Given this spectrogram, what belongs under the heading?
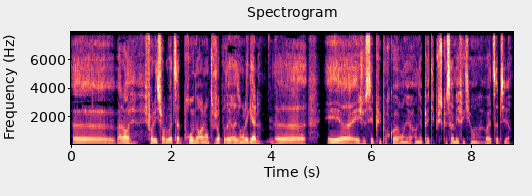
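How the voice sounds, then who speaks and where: A middle-aged man talks as a guest on a podcast, casual and informal, stopping often with fillers and restarts. His voice is gravelly and mellow, and the recording is dry and close. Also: medium pitch, level tone, fast talker, no room sound. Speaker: podcast guest, recruitment firm director.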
